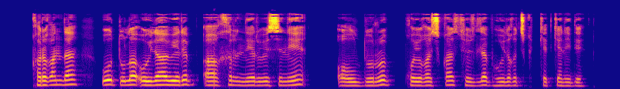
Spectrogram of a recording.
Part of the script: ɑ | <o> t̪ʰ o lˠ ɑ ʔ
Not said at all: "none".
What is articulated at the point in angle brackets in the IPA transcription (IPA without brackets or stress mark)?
u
